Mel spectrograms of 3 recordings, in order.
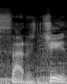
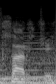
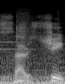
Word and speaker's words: Sarchí: La catedral de Sarchi, porque es Sarchi, no Sarchi, como digo yo, es Sarchi con acento en la I.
